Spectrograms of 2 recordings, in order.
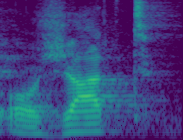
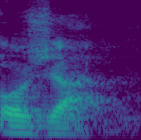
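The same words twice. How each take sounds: First: The word ends with an audible T sound. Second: The word ends without any T sound. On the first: "with a T on the end" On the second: "Most likely"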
